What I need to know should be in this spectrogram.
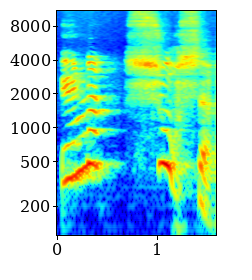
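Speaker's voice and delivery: "source" high and drawn out after a pause; high, separated dictation of "Une source"; sounding out. Shown as a demonstration. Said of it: "هنا ما سمعناش ze".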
